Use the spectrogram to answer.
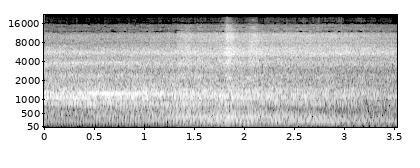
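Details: Generator engine, test start after reassembly (tank removed and refitted): catches and buzzes but speed wavers then sags toward the end; nearly runs but won't settle to a steady speed.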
